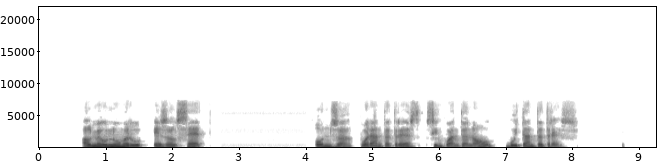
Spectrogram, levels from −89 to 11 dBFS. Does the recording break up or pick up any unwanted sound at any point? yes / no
no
